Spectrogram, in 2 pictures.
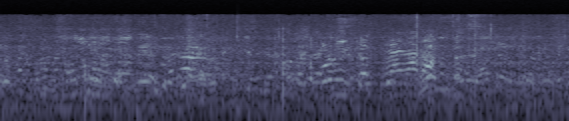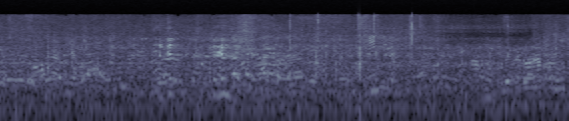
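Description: A large outdoor crowd of spectators chatters and shouts.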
